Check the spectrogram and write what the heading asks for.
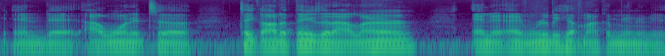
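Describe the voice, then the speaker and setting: A man in his thirties, a state legislator, talking earnestly in a relaxed conversation and often adding "right?" to his points. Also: deep voice. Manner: earnest, reflective, tag questions. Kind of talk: casual conversation.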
